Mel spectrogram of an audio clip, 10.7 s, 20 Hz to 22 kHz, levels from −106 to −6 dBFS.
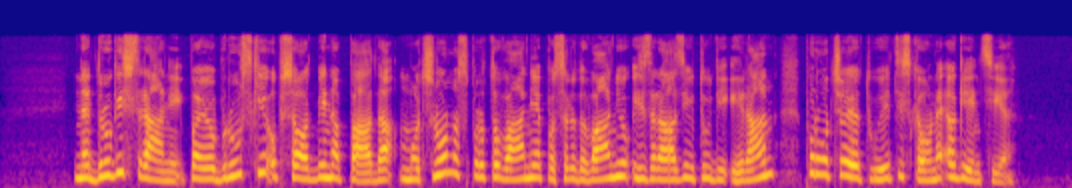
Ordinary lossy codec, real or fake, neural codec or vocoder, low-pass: none; real; none; 9.9 kHz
